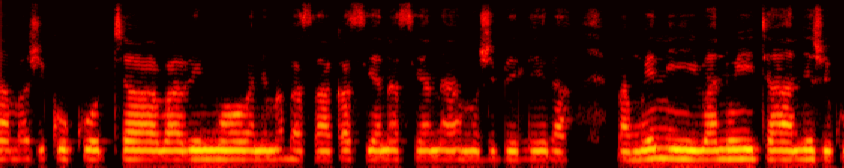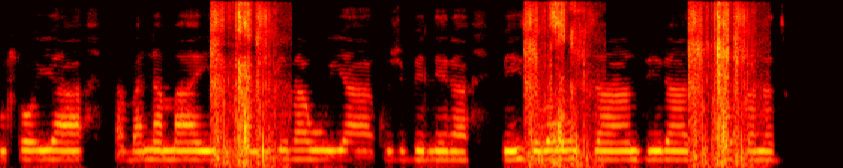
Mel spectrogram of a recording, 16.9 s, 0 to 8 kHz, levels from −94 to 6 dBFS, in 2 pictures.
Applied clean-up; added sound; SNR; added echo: neural mask model Resemble Enhance denoiser.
